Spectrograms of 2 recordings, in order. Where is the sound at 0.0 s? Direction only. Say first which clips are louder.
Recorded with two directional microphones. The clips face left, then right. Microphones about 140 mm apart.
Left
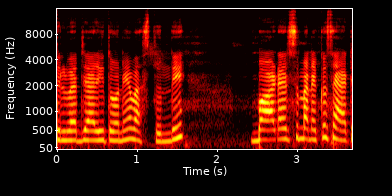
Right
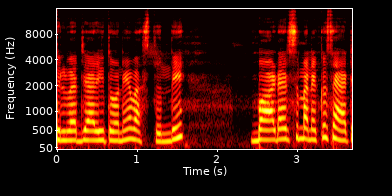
Right 4 dB; 35° right (ahead or behind).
